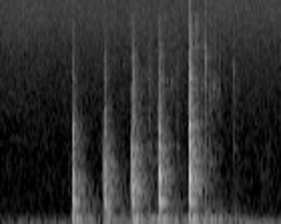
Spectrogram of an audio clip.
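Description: Five firm knocks on a door in quick, steady succession, fairly loud, with nothing else heard around them.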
